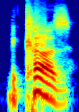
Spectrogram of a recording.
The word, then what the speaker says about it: because: vamos con la última Because Because la sílaba tónica la sílaba tónica está en cuse cuse es una shua con acento cuse cuse Because Because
